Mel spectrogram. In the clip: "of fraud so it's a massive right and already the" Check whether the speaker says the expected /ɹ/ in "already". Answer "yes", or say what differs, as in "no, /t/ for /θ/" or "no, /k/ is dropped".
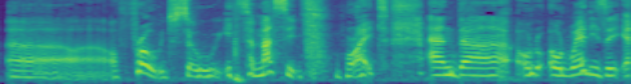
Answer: no, /w/ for /ɹ/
